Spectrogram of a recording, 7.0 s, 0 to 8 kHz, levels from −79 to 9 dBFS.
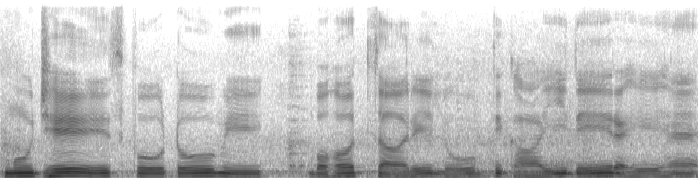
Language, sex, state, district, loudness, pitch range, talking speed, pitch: Hindi, male, Madhya Pradesh, Katni, -16 LUFS, 105-125 Hz, 95 wpm, 115 Hz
